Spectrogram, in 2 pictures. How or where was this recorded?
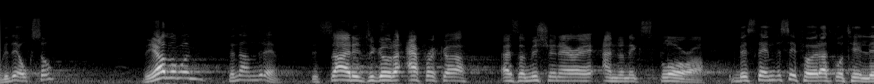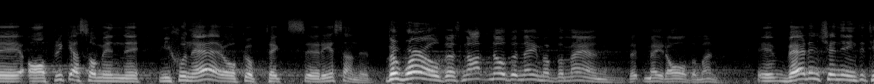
large echoing room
